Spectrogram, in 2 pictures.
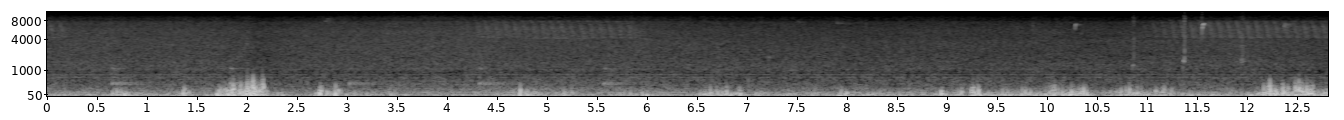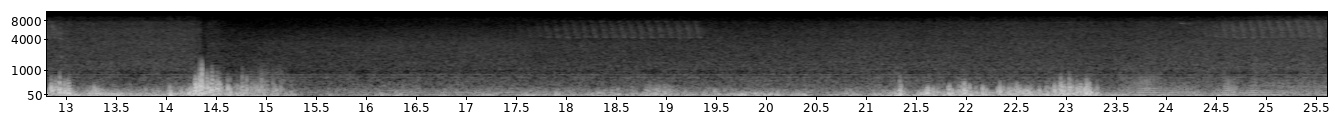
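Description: Leaves rustle in the wind.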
